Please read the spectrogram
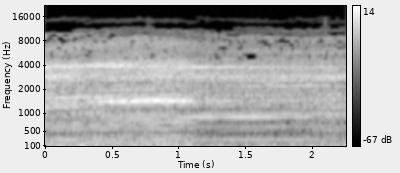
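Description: Red Bull RB20 Formula One car's turbocharged 1.6-litre V6 hybrid engine running at steady revs, a held, buzzing note with many overtones and no revving.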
